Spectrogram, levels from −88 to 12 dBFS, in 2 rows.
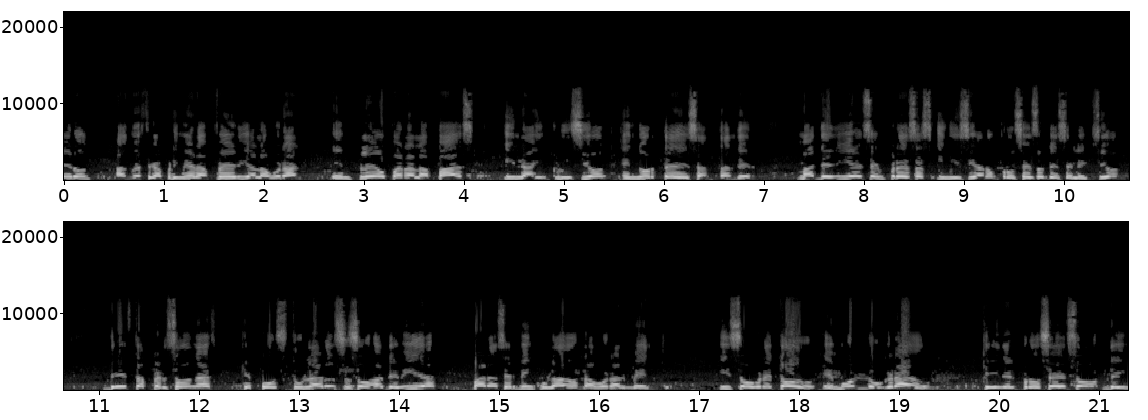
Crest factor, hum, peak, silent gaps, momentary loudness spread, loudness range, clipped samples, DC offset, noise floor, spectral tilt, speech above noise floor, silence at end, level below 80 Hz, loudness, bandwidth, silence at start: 18 dB; none; -2 dBFS; none; 7 LU; 2 LU; under 0.1%; under 0.1%; -43 dBFS; -5 dB/octave; 24 dB; 0 s; -76 dBFS; -19 LUFS; 11 kHz; 0 s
